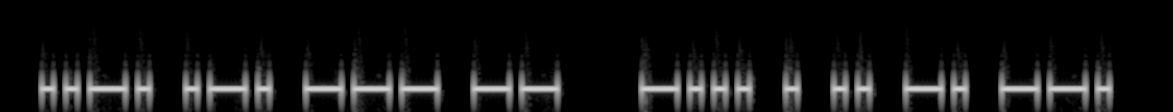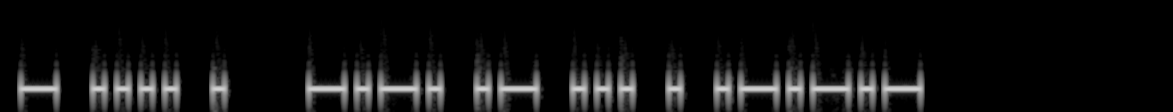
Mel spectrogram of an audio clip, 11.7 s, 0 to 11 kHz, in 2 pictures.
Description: Morse code, heard as a keyed tone, about 20 wpm, 700 Hz. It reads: FROM BEING THE CASE.
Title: Sentences from Top 1000 Words - Review Part 3 - 20wpm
